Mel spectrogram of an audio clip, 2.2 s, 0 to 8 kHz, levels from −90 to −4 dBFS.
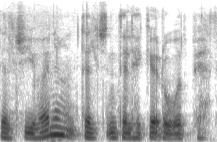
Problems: constant background noise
